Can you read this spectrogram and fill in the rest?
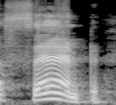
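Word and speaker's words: scent: Example देखिए, एससी आ गया, जी हाँ, और उसके बाद क्या है, ई है, जी हाँ दोस्तों, तो इसका क्या उच्चारण होगा, सेंट।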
